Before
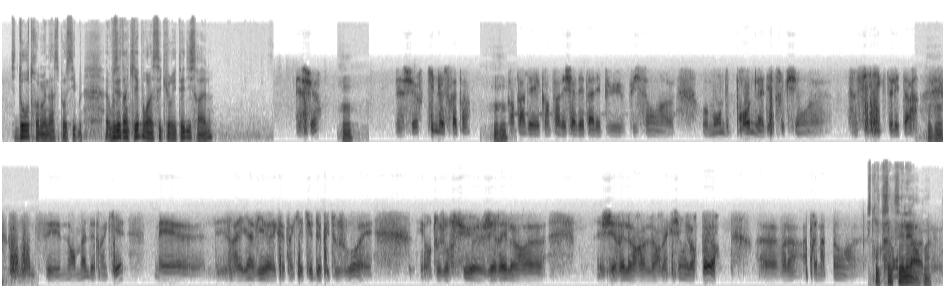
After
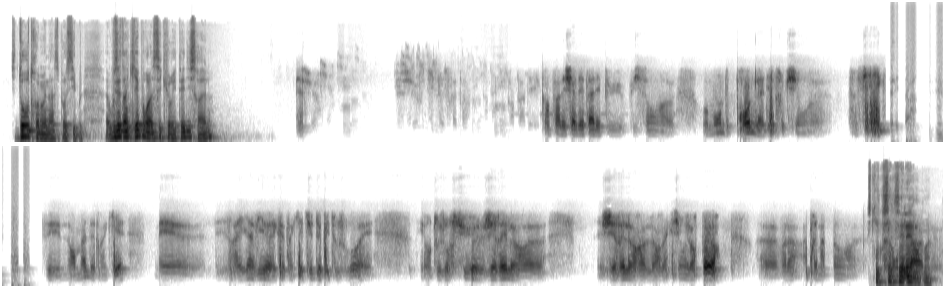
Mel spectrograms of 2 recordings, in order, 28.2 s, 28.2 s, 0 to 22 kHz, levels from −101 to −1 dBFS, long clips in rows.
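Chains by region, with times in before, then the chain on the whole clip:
4.51–8.08 s: high-pass 1.5 kHz + compression 2.5:1, threshold -46 dBFS + ever faster or slower copies 261 ms, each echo +4 st, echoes 3, each echo -6 dB
13.25–14.72 s: zero-crossing glitches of -21.5 dBFS + gate -26 dBFS, range -56 dB + valve stage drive 38 dB, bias 0.35
whole clip: hum notches 50/100/150/200/250/300/350/400 Hz; dynamic bell 1.7 kHz, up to -7 dB, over -45 dBFS, Q 1.5; three bands expanded up and down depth 100%

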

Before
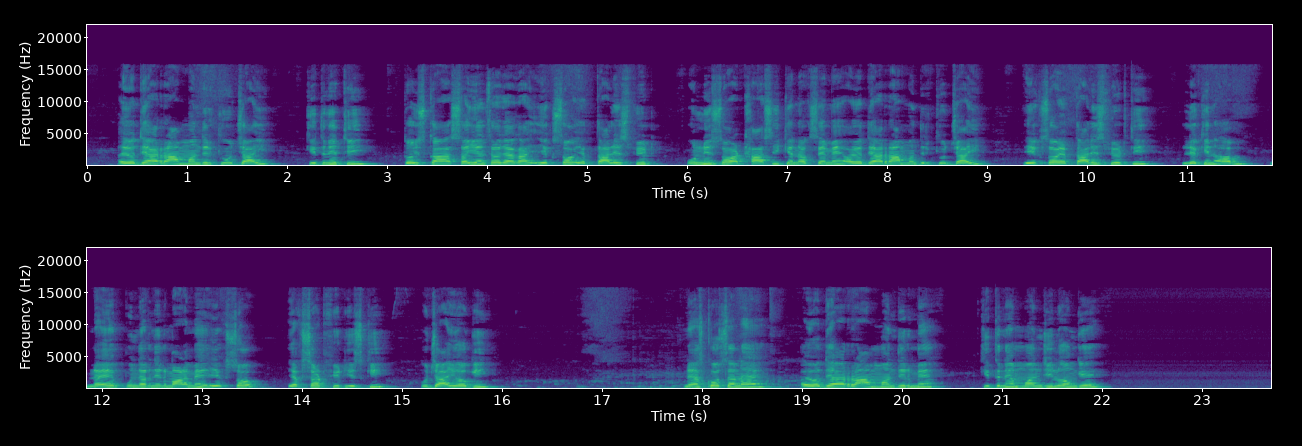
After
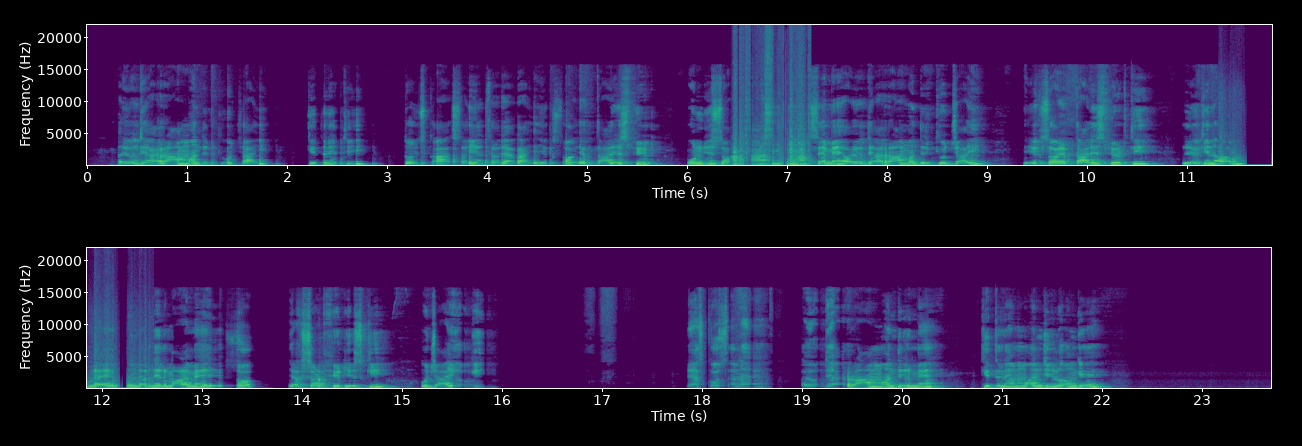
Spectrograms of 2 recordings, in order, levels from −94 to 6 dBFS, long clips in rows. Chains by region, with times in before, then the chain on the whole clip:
1.08–4.93 s: treble shelf 5.8 kHz -5.5 dB + sawtooth tremolo in dB decaying 6.2 Hz, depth 25 dB
6.43–7.24 s: comb filter that takes the minimum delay 0.86 ms + bass shelf 250 Hz +9 dB + small samples zeroed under -31.5 dBFS
9.59–10.59 s: high-pass 160 Hz + compression 4:1, threshold -21 dBFS
11.31–12.52 s: CVSD coder 64 kbps + hysteresis with a dead band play -27 dBFS
13.12–13.90 s: peaking EQ 7.2 kHz +9 dB 0.52 oct + doubling 24 ms -6.5 dB + upward expansion 2.5:1, over -36 dBFS
15.50–19.46 s: differentiator + tremolo of two beating tones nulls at 4.5 Hz
whole clip: compressor with a negative ratio -23 dBFS, ratio -0.5; expander -52 dBFS

